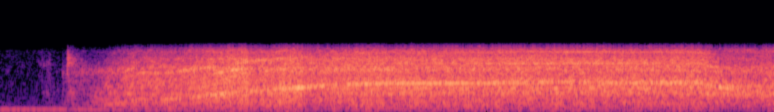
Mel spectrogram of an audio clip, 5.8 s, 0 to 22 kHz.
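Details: Dell PowerEdge 2970 server, cover refitted, powered on: its 4 fans roar up within a second and climb to a steady, even whine with no rattle; normal, healthy fan spin-up at power-on.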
